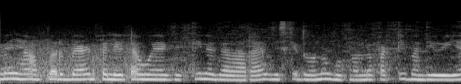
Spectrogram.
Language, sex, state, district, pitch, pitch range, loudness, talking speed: Hindi, female, Jharkhand, Sahebganj, 225 Hz, 215-235 Hz, -16 LUFS, 260 wpm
